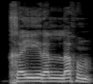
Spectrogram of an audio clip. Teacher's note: نون کی آواز بالکل نہیں آئی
